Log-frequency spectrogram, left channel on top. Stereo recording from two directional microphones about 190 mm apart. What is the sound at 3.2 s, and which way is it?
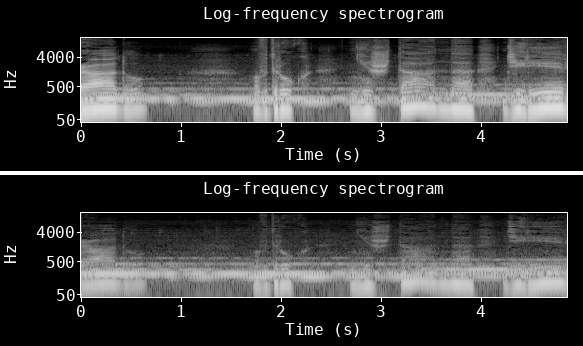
Speech, 50° left (ahead or behind).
